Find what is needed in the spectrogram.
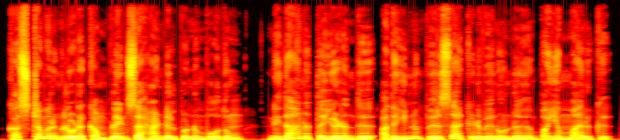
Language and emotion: Tamil, fearful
